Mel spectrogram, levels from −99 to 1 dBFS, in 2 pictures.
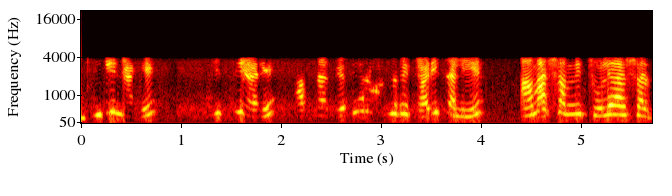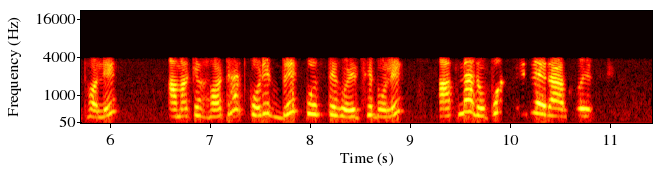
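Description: Throughout, the speech carries AMR narrowband mobile codec damage: nothing above 3.8 kHz, and a buzzy, synthetic quality that fits a low bitrate near 6 kbps, heavier than plain band-limiting.

From 0.28 to 0.36 s, a faint second voice about 25 dB below the talker is likely the other side's voice leaking through, an echo-canceller residue rather than background chatter.

Between 1.24 and 3.74 s, the talker dips by around 25 dB in pieces over roughly 2 s, likely speech suppressed in double talk. The level drops while the other side speaks, unlike a dropout's abrupt silence.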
